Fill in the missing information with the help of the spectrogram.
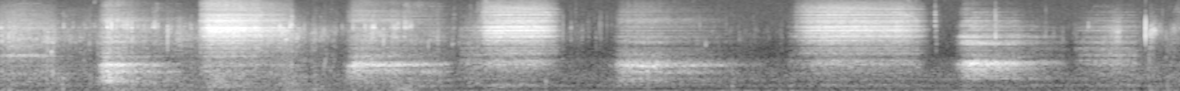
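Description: Heavy, forceful breathing from a person sitting in ice-cold water with large chunks of ice, the air a couple of degrees below zero: about eight loud, rasping inhales and exhales in a steady, slightly hurried rhythm. No talking.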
